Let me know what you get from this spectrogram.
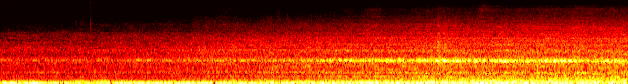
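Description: Approaching freight train with a diesel locomotive: a low rumble that grows louder, with a steady high tone that strengthens through the second half.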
